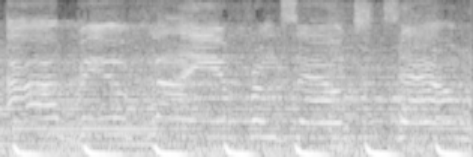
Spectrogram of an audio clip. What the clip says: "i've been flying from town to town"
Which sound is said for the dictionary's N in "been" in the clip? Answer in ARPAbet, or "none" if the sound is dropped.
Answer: L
